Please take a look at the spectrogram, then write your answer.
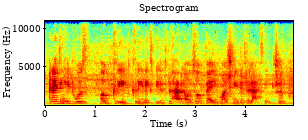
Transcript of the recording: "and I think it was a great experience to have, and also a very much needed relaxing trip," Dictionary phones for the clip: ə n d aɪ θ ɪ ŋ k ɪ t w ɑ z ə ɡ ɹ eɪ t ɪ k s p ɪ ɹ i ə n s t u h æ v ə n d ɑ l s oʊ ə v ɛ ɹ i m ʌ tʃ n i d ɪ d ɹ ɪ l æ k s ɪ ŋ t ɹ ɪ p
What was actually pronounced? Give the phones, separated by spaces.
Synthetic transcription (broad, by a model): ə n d aɪ t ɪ ŋ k ɪ t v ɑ z ə ɡ ɹ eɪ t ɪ k s p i ɹ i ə n s t u h æ v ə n ɑ l s oʊ ə v ɛ ɹ i m ʌ tʃ n i d ɪ d ɹ ɪ l æ k s ɪ ŋ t ɹ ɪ p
